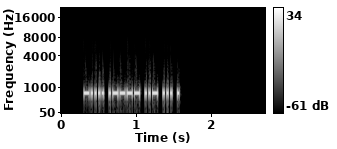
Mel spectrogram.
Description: Morse code, heard as a keyed tone, about 46 wpm, 700 Hz. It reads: 61USE
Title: Five Challenging Letter-Number Combinations 50wpm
